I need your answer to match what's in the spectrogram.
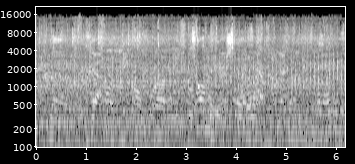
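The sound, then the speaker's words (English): A steady, loud rumbling drone of two helicopters overhead a picket line runs throughout, with people talking over the continuous engine and rotor noise. “There's two helicopters above us.”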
